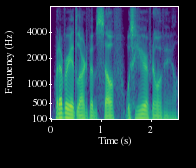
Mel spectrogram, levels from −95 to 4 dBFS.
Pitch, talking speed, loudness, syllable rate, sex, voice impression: 95 Hz, 260 wpm, -19 LUFS, 7.3 syllables/s, male, very masculine, slightly young, adult-like, dark, slightly soft, slightly muffled, fluent, cool, intellectual, very sincere, very calm, slightly mature, slightly friendly, slightly reassuring, slightly sweet, slightly kind, slightly modest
